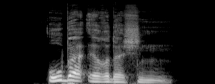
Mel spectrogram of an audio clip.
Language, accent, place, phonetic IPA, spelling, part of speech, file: German, Germany, Berlin, [ˈoːbɐˌʔɪʁdɪʃn̩], oberirdischen, adjective, De-oberirdischen.ogg
- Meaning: inflection of oberirdisch: 1. strong genitive masculine/neuter singular 2. weak/mixed genitive/dative all-gender singular 3. strong/weak/mixed accusative masculine singular 4. strong dative plural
